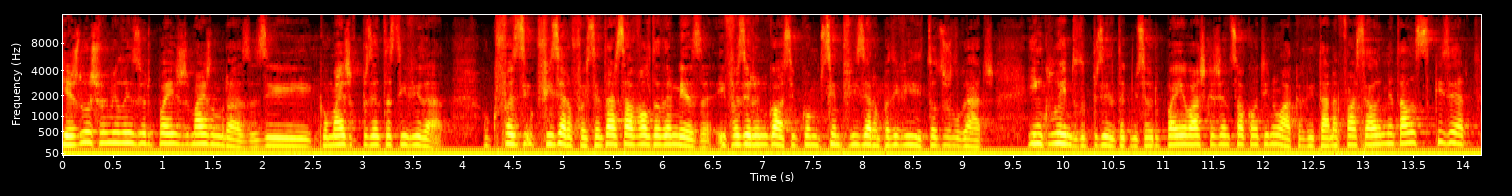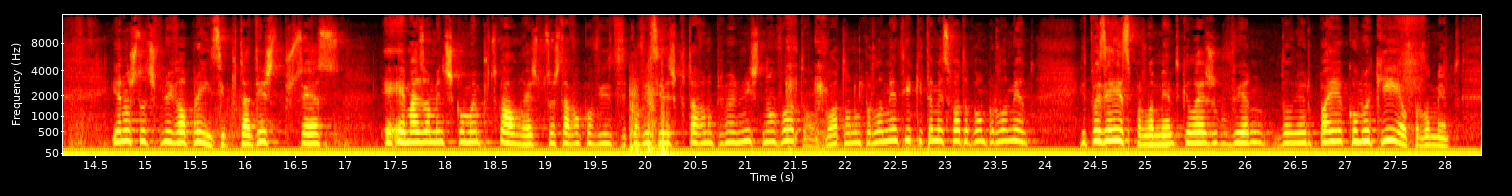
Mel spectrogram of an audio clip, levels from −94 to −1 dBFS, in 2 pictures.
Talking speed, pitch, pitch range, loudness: 240 wpm, 215 Hz, 195-245 Hz, -22 LUFS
